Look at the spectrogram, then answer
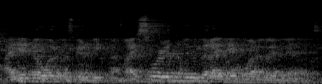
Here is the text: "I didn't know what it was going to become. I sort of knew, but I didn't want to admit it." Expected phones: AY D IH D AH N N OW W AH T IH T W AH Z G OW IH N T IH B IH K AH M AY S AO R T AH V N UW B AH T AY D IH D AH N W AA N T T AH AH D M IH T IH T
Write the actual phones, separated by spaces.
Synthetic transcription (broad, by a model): AY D IH D N N OW W AH T IH T W AH Z G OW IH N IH B IH K AH M AY S AO R T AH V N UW B AH T AY D IH D N W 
